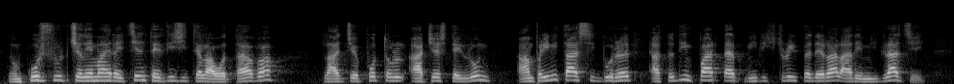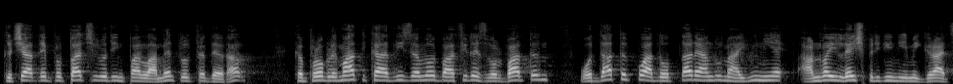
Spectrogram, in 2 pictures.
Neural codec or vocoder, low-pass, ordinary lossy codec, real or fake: codec, 16 kHz in and 24 kHz out, 0.6 kbps, FocalCodec, streaming, 2048 codes; 7.2 kHz; none; fake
